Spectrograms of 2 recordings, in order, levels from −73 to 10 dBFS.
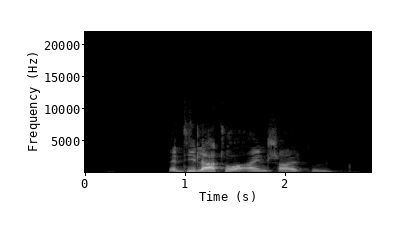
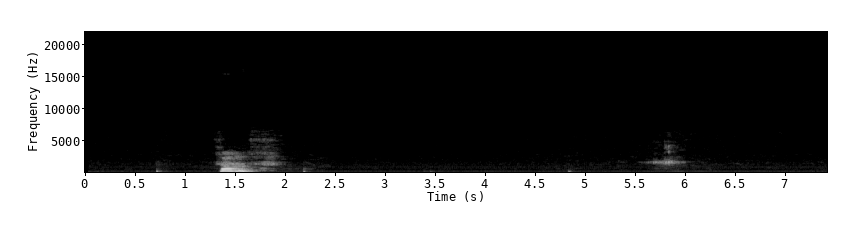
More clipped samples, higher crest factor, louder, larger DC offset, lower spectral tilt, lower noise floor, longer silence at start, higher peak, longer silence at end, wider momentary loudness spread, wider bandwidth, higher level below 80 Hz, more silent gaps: neither; about the same, 20 dB vs 24 dB; second, -25 LUFS vs -18 LUFS; neither; second, -5.5 dB/octave vs -7.5 dB/octave; first, -74 dBFS vs -62 dBFS; second, 0.85 s vs 1.35 s; second, -8 dBFS vs -2 dBFS; second, 0.4 s vs 1.55 s; second, 23 LU vs 30 LU; first, 10 kHz vs 6.8 kHz; second, -70 dBFS vs -56 dBFS; neither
